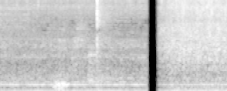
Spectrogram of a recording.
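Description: Chicken and potatoes simmering in a pan over a low gas flame: a faint, steady bubbling hiss over a low hum, with a brief dropout about one and a half seconds in.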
